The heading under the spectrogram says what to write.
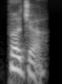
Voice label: "perjure", Indian; Dictionary

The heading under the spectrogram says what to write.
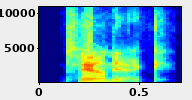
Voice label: "tannic", American

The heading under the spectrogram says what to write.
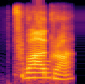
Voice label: "foie gras", Indian

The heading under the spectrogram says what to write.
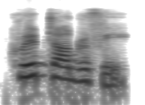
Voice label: "Cryptography", Indian

